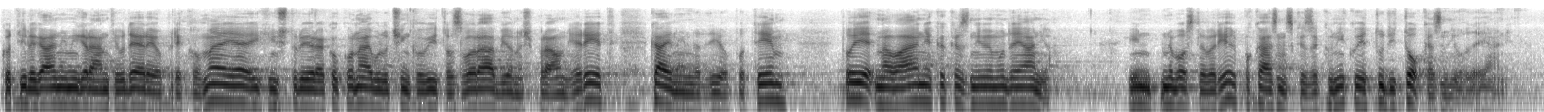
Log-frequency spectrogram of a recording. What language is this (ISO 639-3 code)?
slv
